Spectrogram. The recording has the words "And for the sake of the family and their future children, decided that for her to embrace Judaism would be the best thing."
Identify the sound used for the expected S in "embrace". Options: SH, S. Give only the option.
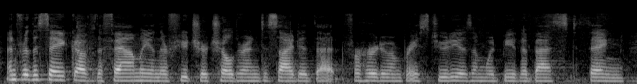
S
